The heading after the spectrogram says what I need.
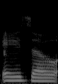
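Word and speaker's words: Eizo: i started azo e-i-z-o have to say it because it's spelled it's a japanese name it's uh um but before i started azo i was actually doing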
